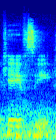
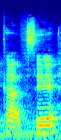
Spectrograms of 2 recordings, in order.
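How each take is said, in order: First: K F C with English letter names; non-French pronunciation. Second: K F C with French K, "kah"; French accent. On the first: Showing those not French educated, K F C with English "kay". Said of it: "can't speak French or not French educated". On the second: Showing French-accented Lebanese speakers, K F C in French accent. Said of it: "they have that French accent". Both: Shown as a demonstration.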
